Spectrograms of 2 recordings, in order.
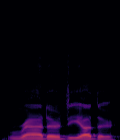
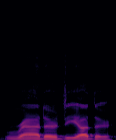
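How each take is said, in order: First: The th sounds are hard and choppy, like d. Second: The th sounds are hard and choppy, like d.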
